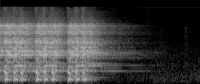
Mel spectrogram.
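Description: A fast snare roll played with sticks on the snare pad of an electronic drum kit, lasting about a second and then dying away.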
